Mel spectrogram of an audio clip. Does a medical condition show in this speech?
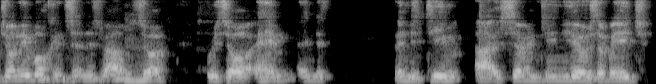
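Yes: motor neurone disease; onset with left hand weakness, twitching, arm weakness, speech therapists offered; about 4 years since diagnosis.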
